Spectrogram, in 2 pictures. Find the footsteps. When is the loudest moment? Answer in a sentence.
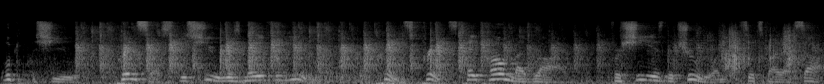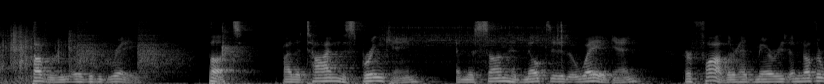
The loudest moment of the footsteps is at 7 seconds.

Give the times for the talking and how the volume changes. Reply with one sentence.
You can hear the talking from 0.0 to 9.7 s, at a steady volume; and from 10.3 to 16.4 s, at a steady volume.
